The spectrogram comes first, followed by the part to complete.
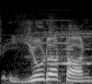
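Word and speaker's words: UdoTan: If Udoton gets an offer, if Udoton, by the way, for everyone here in chat, it's pronounced Udoton. Like, yo, Udoton homing missile.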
